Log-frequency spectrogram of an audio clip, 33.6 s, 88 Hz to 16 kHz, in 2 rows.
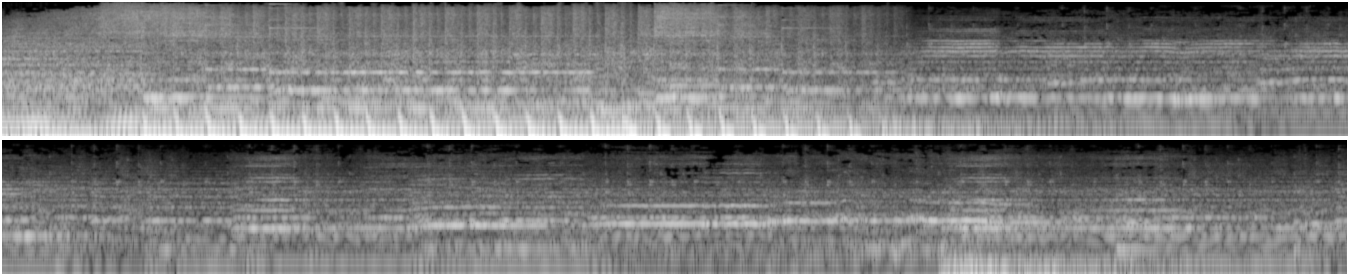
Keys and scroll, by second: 15.8 ctrl+z.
